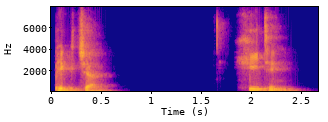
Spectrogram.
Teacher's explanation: 2 syllable words with the first syllable stressed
